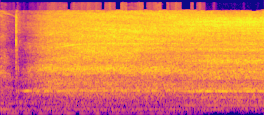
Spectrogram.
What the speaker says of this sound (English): we can heat this with a hairdryer, actually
